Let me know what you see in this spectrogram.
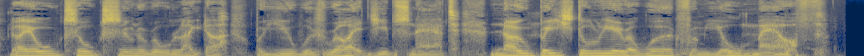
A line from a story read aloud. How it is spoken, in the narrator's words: muttering to himself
